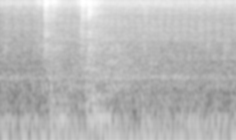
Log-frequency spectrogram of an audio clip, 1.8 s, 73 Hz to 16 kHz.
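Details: Kawasaki ZX130 single-cylinder after kick start, 28 mm carburettor, silencer fitted: steady low idle with quick throttle blips, firm and even; runs healthy.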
